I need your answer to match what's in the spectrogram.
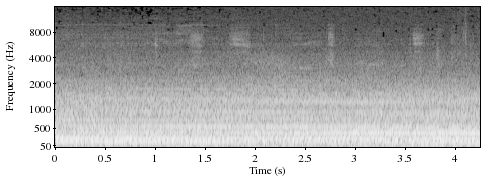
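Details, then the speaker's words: Scion tC, over 80,000 miles since rebuild, cruising: constant low droning hum at steady pitch over road noise, like a biplane following it; right front wheel bearing suspected, not confirmed. "so the afternoon cruise Scion tC sounds like there's a biplane following it around everywhere"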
